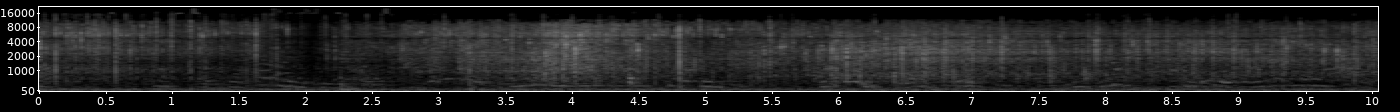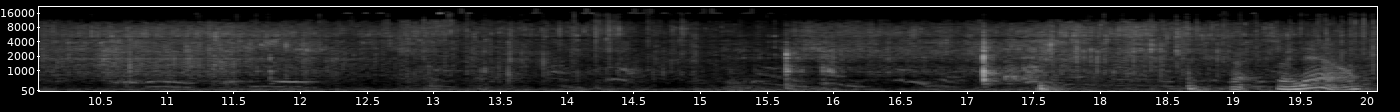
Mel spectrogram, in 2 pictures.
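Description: A ribeye steak searing in a hot pan, a loud, continuous hissing sizzle with crackles and pops, while a person talks over it at times.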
